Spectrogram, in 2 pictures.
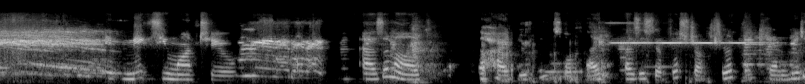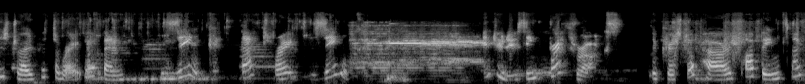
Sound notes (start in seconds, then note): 2.5 person belches; 11.6 triumphant music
